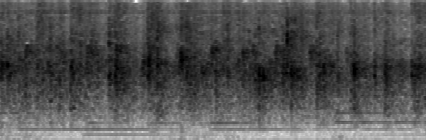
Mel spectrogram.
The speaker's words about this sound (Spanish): Dale ese aplauso al Señor. Venga.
